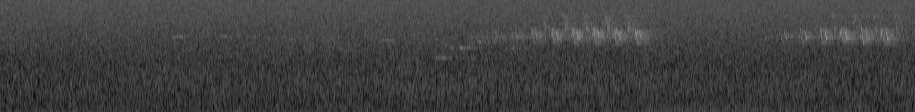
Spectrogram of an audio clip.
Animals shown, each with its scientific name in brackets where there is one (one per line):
Ovenbird (Seiurus aurocapilla)
Hermit Thrush (Catharus guttatus)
